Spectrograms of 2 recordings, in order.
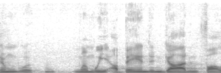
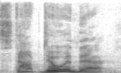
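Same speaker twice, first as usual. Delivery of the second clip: loud, slow mock scold; wife scolding; 7 semitones higher, 14 dB louder, much slower than usual. Wife scolding her husband in the car, loud and slow. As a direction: bark it out like the embarrassed wife.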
